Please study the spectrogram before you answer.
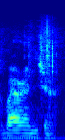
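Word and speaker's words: Varanger: this one called waringer if it's a v you pronounce it w so it's weinger really uh just a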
